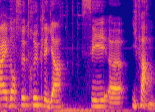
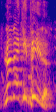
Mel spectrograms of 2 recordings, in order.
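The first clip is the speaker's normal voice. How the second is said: laughing, high; 12 semitones higher than usual. Real, not acted. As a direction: repeat it much higher while laughing. Repeats laughing.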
